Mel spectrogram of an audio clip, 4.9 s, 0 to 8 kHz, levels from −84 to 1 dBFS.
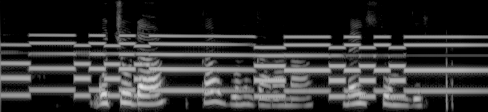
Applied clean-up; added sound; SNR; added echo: classical method spectral subtraction.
